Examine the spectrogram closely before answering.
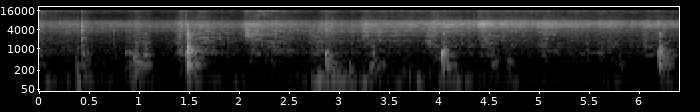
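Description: Metal spatula scraping and knocking against a kadhai as coarsely ground soya chunk stuffing is stirred, in irregular strokes with the sharpest clank about a second and a half in. Under it runs a light sizzle from the mixture frying in a little oil.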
